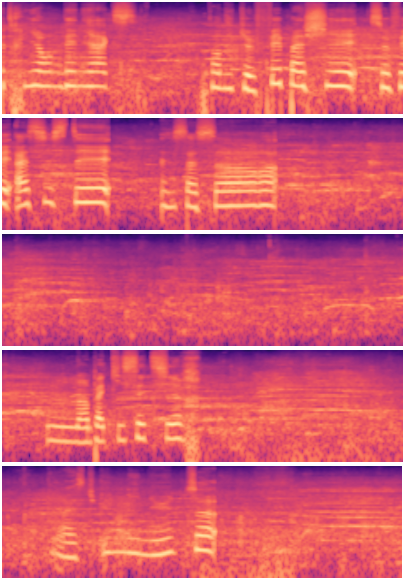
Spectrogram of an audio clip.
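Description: Skate wheels roll and scrape on a wooden floor.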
